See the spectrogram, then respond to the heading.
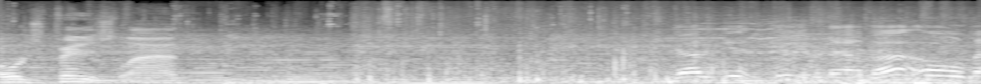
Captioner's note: hoofbeats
